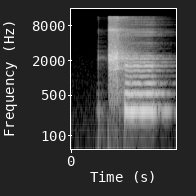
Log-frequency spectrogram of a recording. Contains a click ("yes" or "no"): no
